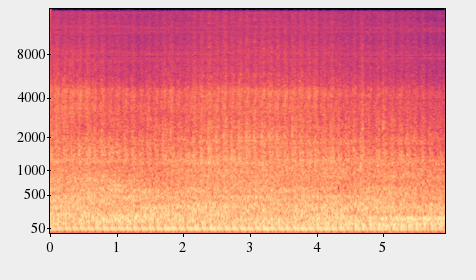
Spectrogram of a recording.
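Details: Komatsu diesel engine with low power, high vibration and white smoke: heavy clatter with a rough, uneven knock at about three per second over a deep drone; cause not yet known.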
